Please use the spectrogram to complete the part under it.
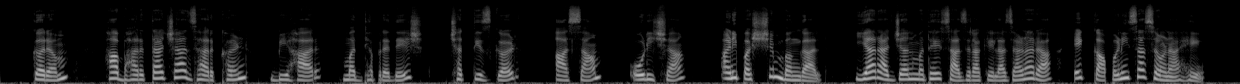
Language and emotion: Marathi, neutral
